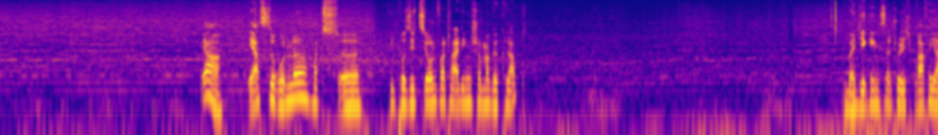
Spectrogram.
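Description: A racing car engine whines at high revs and shifts pitch through the gears.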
